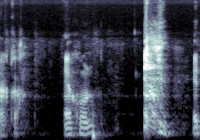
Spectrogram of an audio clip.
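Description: A man's voice in short bursts of speech, with a brief sharp cough about one and a half seconds in.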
